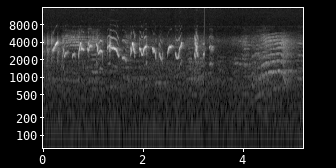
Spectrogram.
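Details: Javan grey-throated white-eye song for luring wild birds: a rapid, high, warbling series of curled whistles for about three seconds, then a softer rising buzzy sweep.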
